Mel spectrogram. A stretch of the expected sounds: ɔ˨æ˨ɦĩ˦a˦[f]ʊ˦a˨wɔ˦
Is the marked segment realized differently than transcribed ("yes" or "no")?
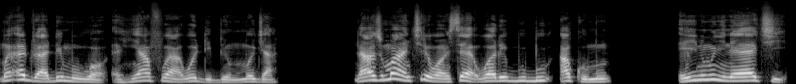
no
